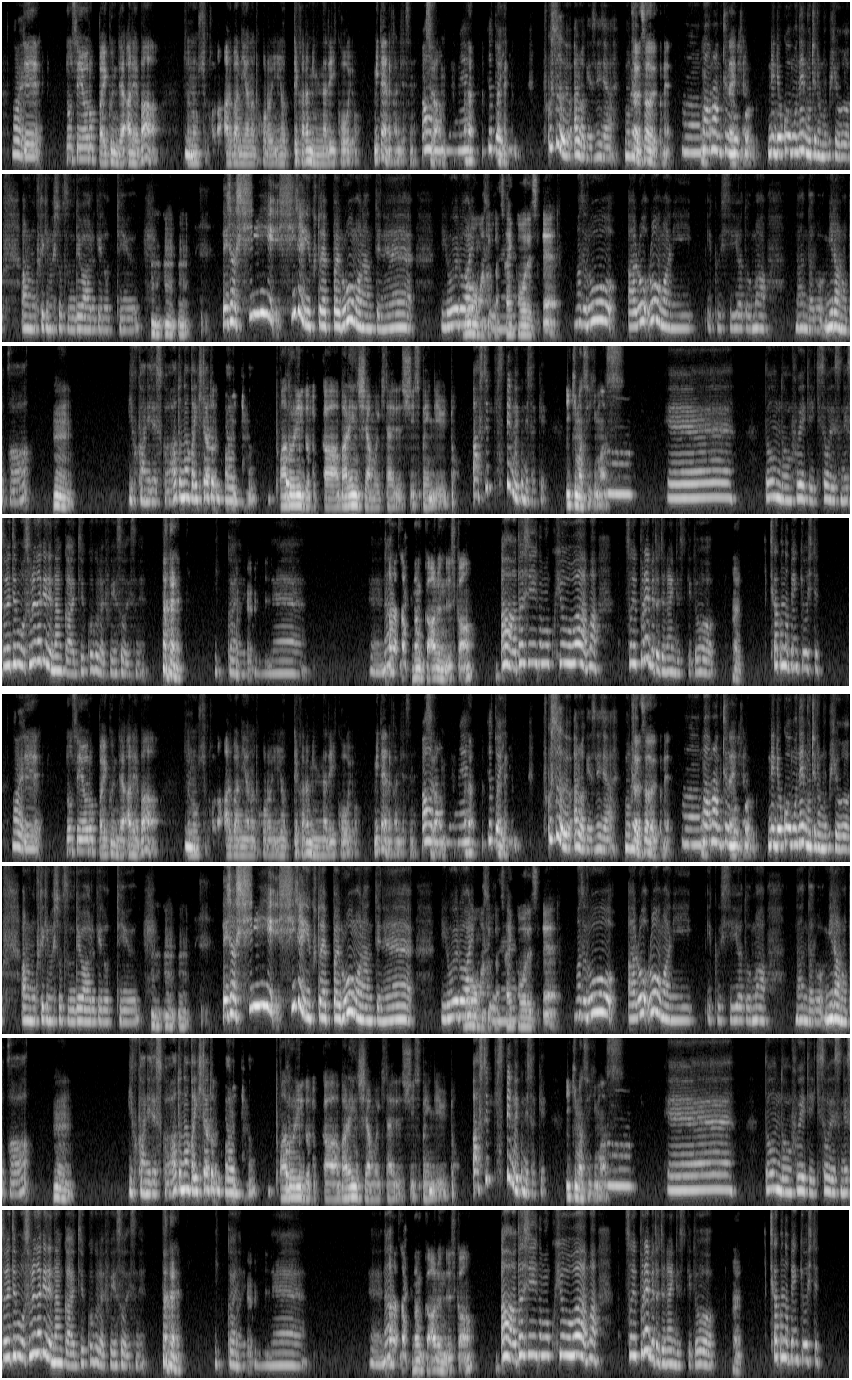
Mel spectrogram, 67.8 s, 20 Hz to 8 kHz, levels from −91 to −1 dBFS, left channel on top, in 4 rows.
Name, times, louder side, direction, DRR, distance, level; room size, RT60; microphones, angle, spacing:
voice 1, 0.4-0.8 1.3-3.1 3.7-4.0 4.3-7.1 7.4-8.9 9.2-9.4 9.9-10.0 12.6-13.4 14.0-14.1 14.5-14.9 19.9-20.7 26.2-28.1 34.9-35.4 38.0-38.2 38.5-38.6 39.5-42.8 45.2-46.2 54.1-54.5 55.8-55.9 56.1-56.3 58.6-60.3 65.5-65.6, left 2 dB, 20° left, 0.9 m, -28 dB
voice 2, 8.4-9.4 9.7-10.3 10.9-12.6 13.6-15.0 15.3-20.0 21.4-25.2 25.7-27.2 28.4-29.2 29.5-30.8 31.3-32.3 32.8-34.5 36.5-39.3 39.6-39.7 42.5-42.6 43.3-44.8 46.0-46.6 47.2-48.6 49.2-53.7 55.1-57.0 58.2-59.0 60.9-63.0 63.4-65.1 66.2-67.2, right 2 dB, 20° right, 0.7 m, -26 dB
4.5 x 2.6 x 3.1 m
head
